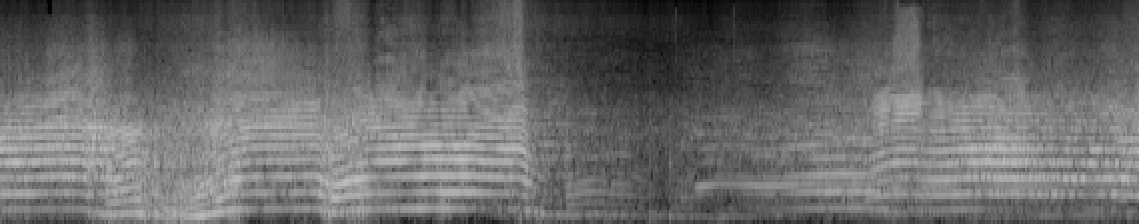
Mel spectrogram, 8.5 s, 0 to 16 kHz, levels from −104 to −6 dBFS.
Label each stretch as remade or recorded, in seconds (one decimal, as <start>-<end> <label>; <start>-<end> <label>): 0.0-3.0 recorded; 3.0-3.8 remade; 3.8-5.4 recorded; 5.4-6.2 remade; 6.2-8.5 recorded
